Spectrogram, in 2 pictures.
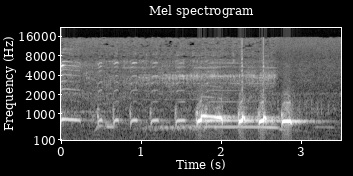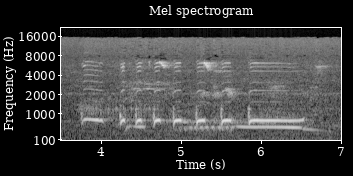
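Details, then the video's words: Zebra dove of Bangkok type singing in full: repeated stuttering coo phrases with quick clipped notes over a lower sustained tone, a louder middle burst, a pause, then another phrase ending in a sinking note. "Perkutut Bangkok Gacor Manggung"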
